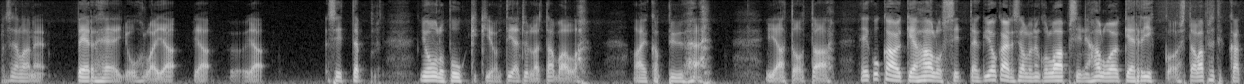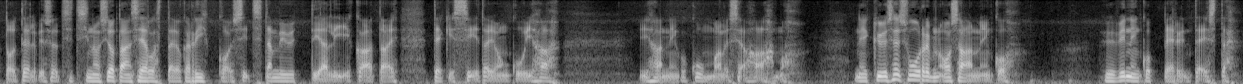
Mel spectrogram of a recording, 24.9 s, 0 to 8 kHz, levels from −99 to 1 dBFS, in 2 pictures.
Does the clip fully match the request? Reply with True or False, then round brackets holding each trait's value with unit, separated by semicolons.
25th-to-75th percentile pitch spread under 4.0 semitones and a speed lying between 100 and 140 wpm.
False (2.8 semitones; 155 wpm)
